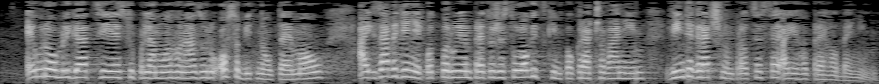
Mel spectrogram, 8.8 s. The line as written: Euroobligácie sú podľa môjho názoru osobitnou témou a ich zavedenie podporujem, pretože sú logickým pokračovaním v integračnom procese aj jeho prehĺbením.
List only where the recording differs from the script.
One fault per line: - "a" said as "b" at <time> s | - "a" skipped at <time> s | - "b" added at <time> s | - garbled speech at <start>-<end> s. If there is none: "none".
none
